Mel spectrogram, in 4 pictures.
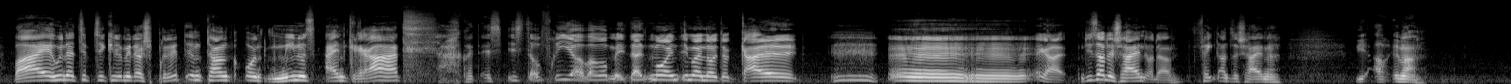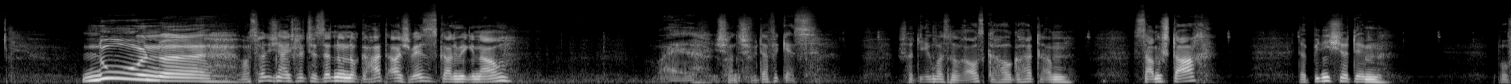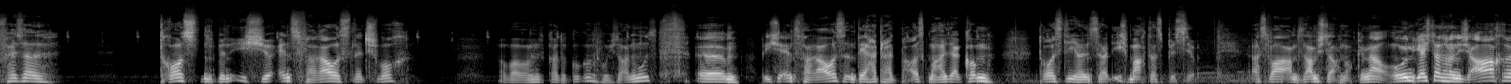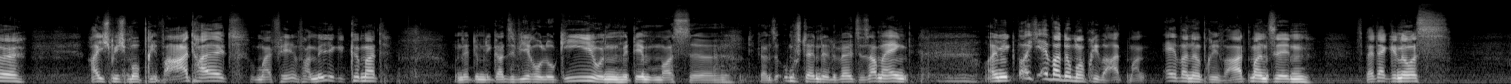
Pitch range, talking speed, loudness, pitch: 115-165 Hz, 165 wpm, -18 LUFS, 140 Hz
